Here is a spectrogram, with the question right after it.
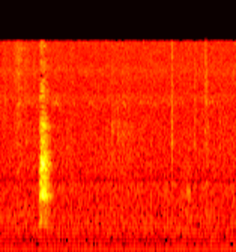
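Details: Two-month-old Chihuahua puppy giving a single short, high, sharp yip near the start, then near silence with a few faint clicks in a quiet indoor setting.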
